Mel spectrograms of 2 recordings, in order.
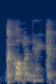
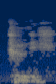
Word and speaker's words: König: Name pronunciation in German. It is pronounced as König. – König. – König. König. In English. It's normally pronounced as Koenig.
